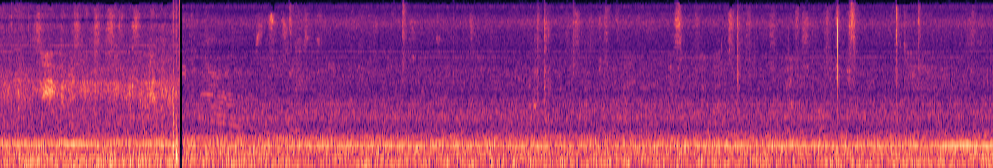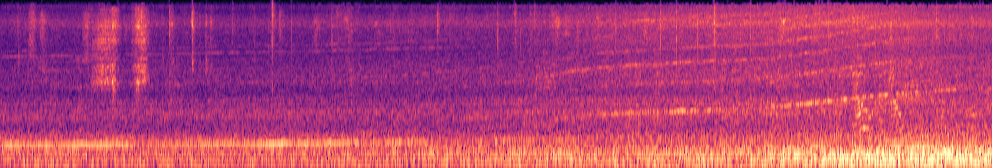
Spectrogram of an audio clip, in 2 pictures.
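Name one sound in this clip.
A jet engine hums steadily and then roars louder with a rising whine.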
